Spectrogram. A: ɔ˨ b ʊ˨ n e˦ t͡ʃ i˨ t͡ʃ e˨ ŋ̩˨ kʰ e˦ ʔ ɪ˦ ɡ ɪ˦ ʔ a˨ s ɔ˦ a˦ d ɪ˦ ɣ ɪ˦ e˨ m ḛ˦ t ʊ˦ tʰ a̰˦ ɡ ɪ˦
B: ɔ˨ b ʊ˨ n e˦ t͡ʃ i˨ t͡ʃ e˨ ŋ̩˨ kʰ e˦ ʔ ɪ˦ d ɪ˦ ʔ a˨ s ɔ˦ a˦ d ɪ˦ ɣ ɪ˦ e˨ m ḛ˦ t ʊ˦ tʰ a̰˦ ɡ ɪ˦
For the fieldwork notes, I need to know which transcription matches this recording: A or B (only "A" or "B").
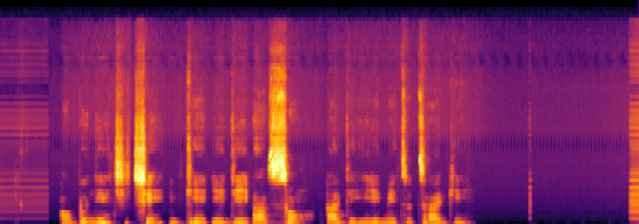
B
